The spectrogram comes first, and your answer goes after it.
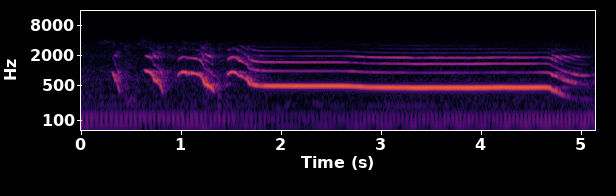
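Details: Bruno the dog howls in reaction to being given a lamb bone treat. Several short, sharply falling yelps lead into one long, steady, rich howl held for about three seconds, which then drops away at the end.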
